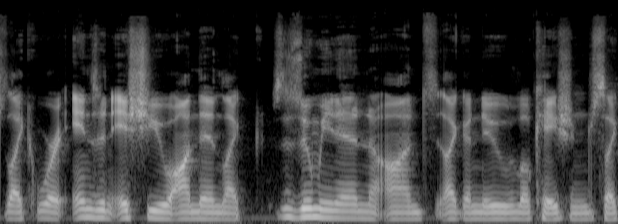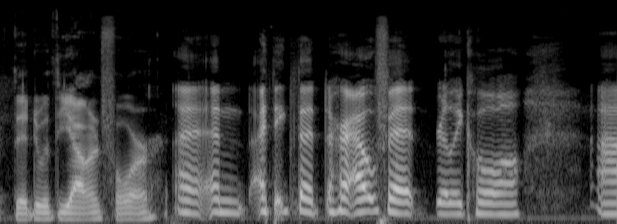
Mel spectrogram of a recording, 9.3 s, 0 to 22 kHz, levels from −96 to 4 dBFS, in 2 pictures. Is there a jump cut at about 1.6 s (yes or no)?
no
